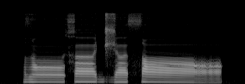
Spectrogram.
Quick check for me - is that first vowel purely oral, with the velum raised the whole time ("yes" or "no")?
no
